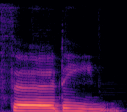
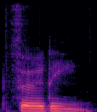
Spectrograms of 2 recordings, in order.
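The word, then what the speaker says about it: thirteen: 13, 13. This happens a lot in America and Australia, especially when the T is between two vowel sounds.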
